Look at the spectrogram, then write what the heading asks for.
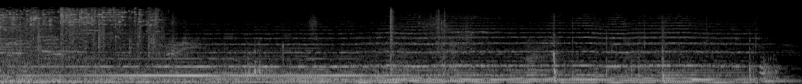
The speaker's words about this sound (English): because he does get caught and he's at the police station. She comes to speak to him and he shatters the glass partition.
